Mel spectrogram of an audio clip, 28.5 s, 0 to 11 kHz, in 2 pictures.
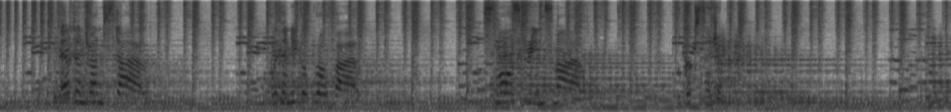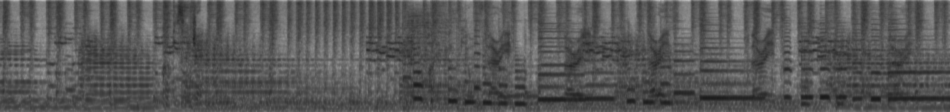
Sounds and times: Music: 0.0s - 28.5s
Speech: 0.8s - 2.3s, 4.0s - 5.5s, 7.3s - 8.9s, 10.1s - 11.0s, 16.7s - 17.5s, 20.6s - 22.0s, 22.7s - 23.2s, 23.9s - 24.4s, 25.5s - 26.0s.

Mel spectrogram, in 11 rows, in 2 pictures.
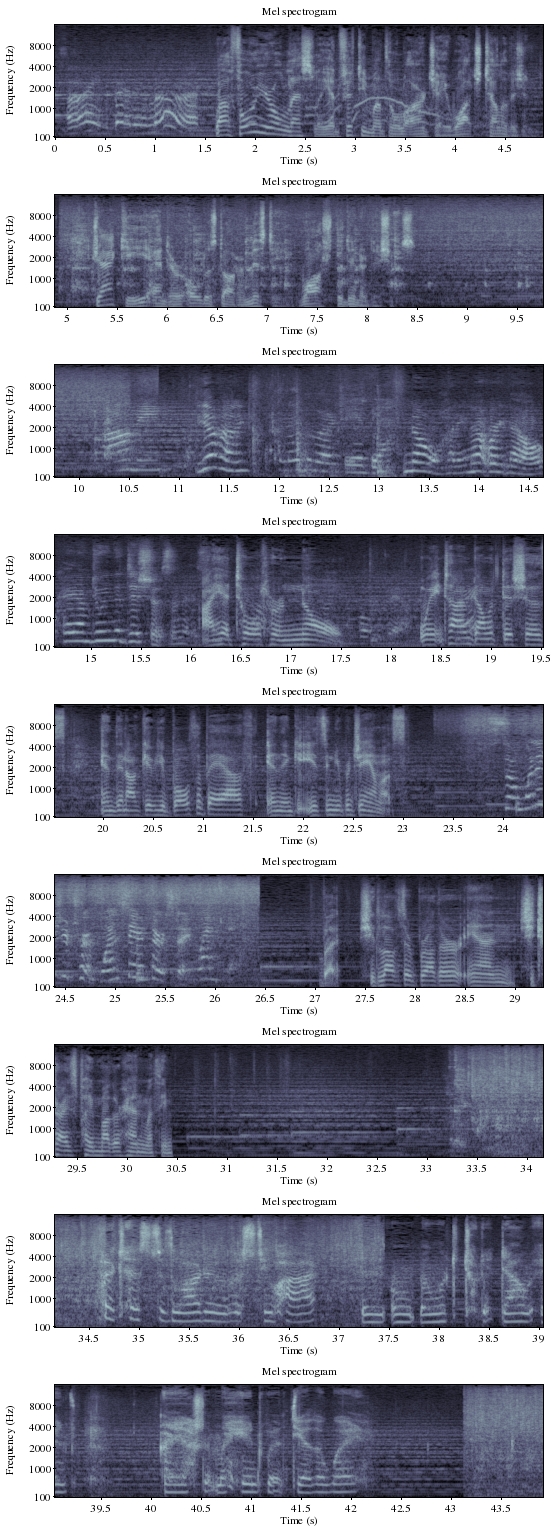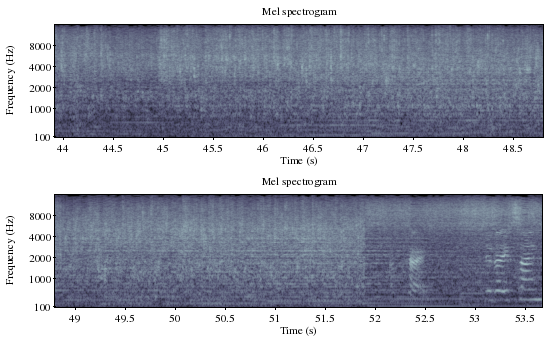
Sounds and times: Water tap, faucet: 4.8s - 13.2s, 23.4s - 26.5s, 33.2s - 37.5s, 43.1s - 53.6s
Sizzle: 4.8s - 13.5s, 23.3s - 26.5s, 33.2s - 37.5s, 43.1s - 53.6s
Water: 4.8s - 13.5s, 33.2s - 37.5s, 43.1s - 53.6s.

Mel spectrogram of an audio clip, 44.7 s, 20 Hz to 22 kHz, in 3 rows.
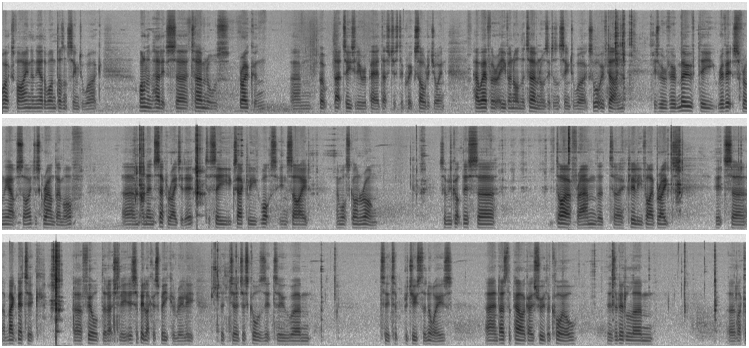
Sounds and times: Speech: 0.0s - 2.0s, 2.7s - 16.5s, 17.3s - 21.0s, 21.6s - 22.4s, 23.6s - 24.8s, 25.9s - 28.4s, 29.2s - 30.6s, 31.2s - 33.6s, 34.2s - 36.0s, 37.4s - 38.8s, 39.5s - 41.3s, 41.9s - 42.8s, 44.3s - 44.6s.

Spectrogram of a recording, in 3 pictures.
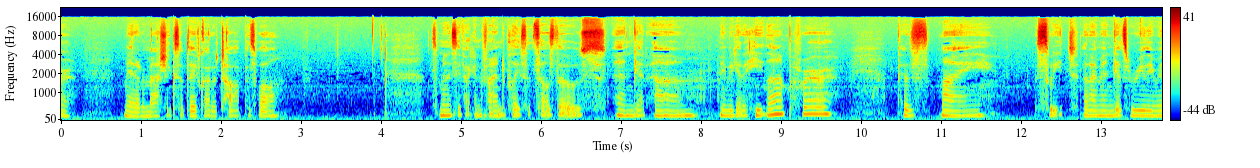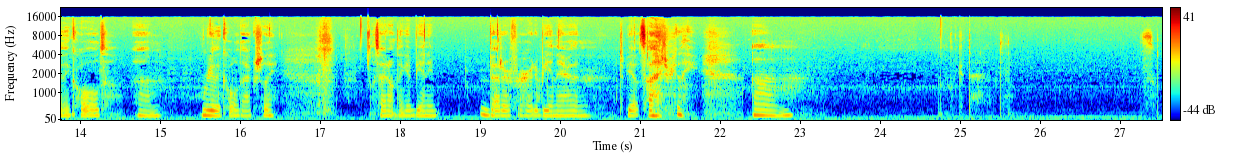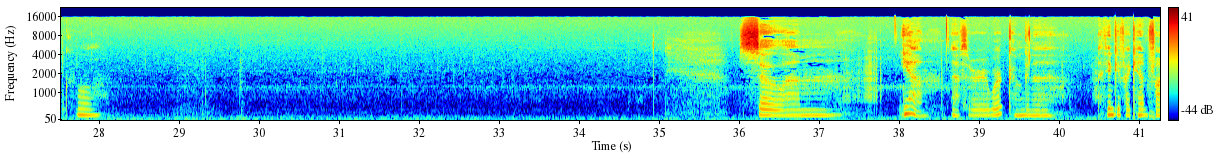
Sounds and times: Speech: 0.0s - 0.2s, 0.8s - 2.8s, 4.6s - 9.7s, 10.4s - 16.5s, 17.6s - 21.8s, 22.4s - 23.0s, 27.3s - 28.1s, 36.0s - 37.4s, 38.0s - 41.2s.

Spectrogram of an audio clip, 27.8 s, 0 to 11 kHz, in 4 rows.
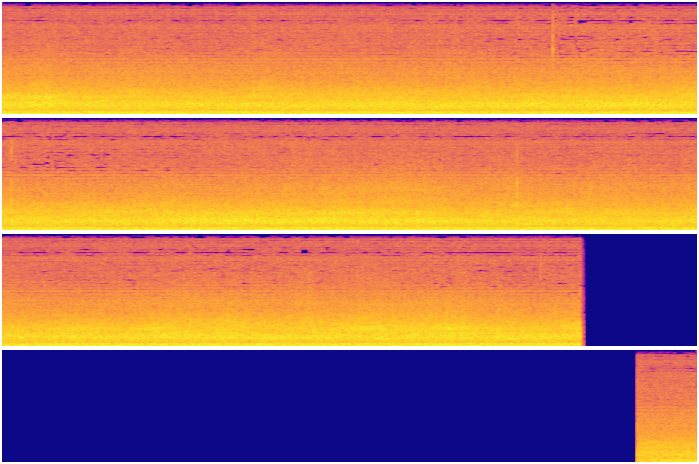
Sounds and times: Vehicle: 0.0s - 19.7s, 27.2s - 27.8s.

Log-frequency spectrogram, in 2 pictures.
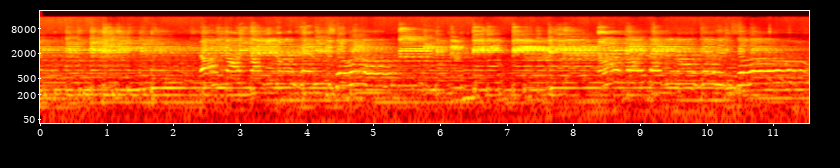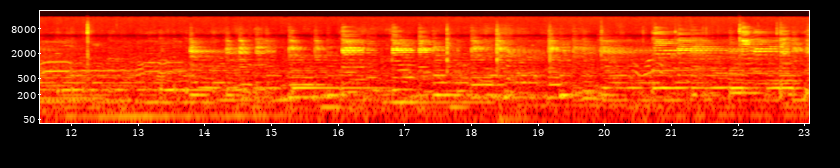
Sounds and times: Music: 0.0s - 23.0s.

